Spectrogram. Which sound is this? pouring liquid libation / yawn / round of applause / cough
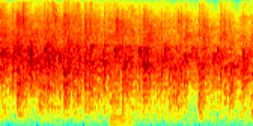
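round of applause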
